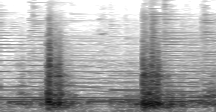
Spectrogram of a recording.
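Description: Two heavy wooden thunks about a second apart as short logs are dropped onto the plywood bed of a Makita carrier, over background music.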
